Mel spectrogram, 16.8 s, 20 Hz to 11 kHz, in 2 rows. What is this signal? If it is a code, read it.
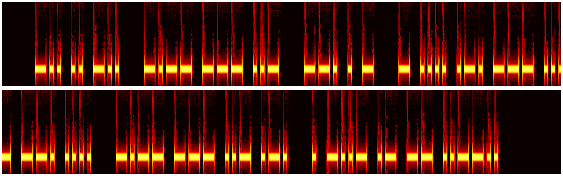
Morse code, heard as a keyed tone, about 22 wpm, 700 Hz. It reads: DID YOU GET THROUGH YOUR EXAM?
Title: Sentences from Top 1000 Words - Review Part 5 - 22wpm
